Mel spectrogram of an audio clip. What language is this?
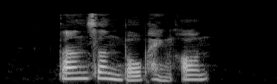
Cantonese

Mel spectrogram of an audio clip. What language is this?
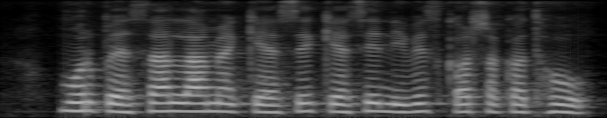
Chhattisgarhi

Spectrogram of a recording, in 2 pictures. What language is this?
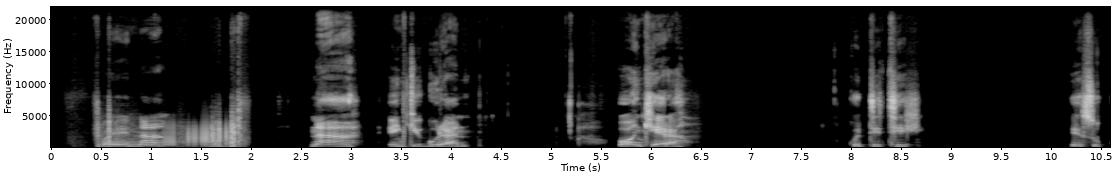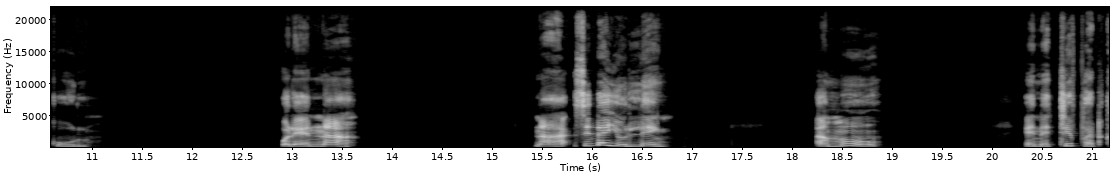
Masai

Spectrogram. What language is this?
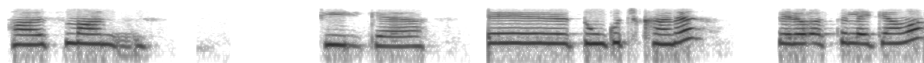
Punjabi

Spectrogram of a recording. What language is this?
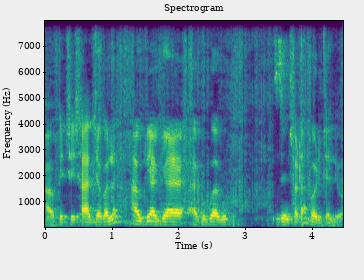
Odia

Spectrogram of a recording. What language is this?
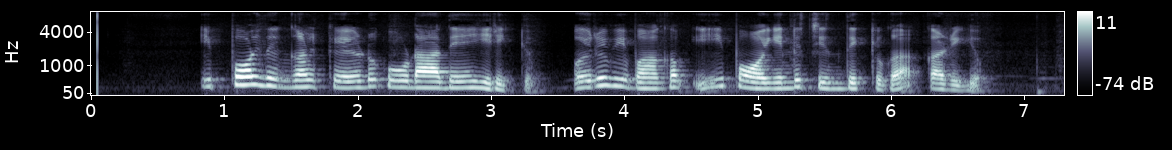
Malayalam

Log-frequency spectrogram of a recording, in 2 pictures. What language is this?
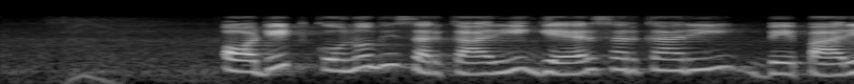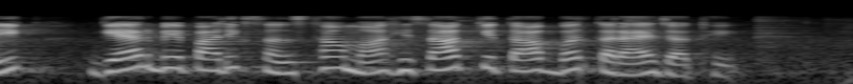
Chhattisgarhi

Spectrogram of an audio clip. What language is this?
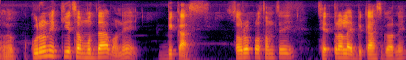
Nepali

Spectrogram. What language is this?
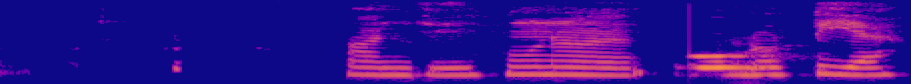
Punjabi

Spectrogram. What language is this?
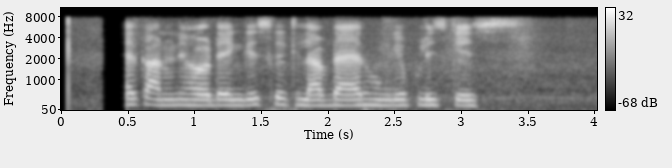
Urdu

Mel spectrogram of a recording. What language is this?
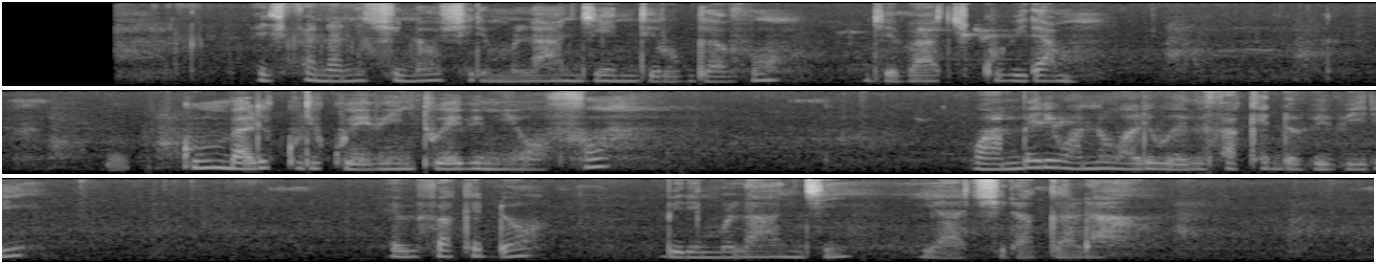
Soga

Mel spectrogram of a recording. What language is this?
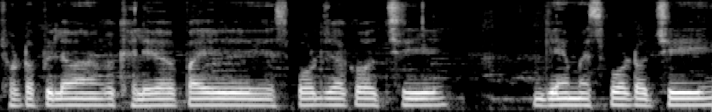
Odia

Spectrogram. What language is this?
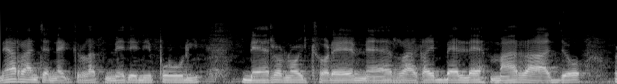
Masai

